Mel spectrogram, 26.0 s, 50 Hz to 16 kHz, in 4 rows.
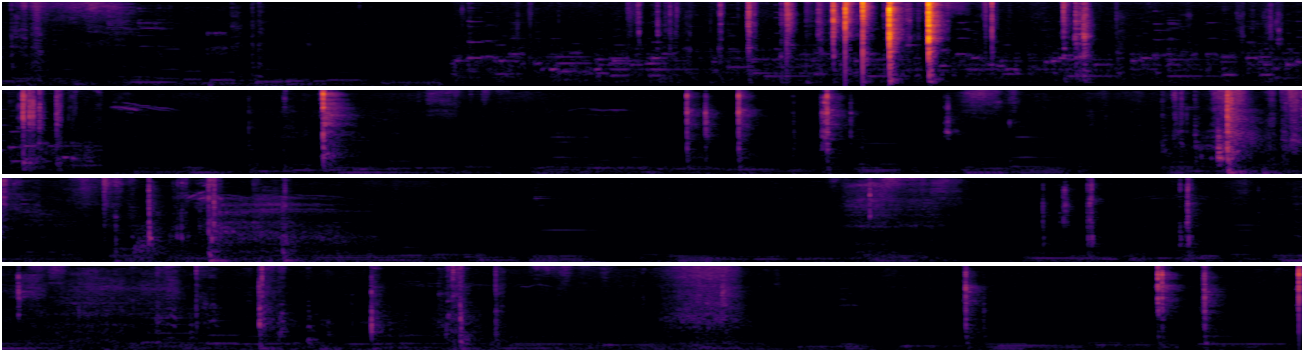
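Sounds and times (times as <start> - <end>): background music: 0.0 - 26.0
laptop clicks and taps: 3.2 - 5.6.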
